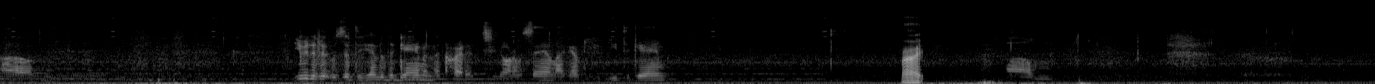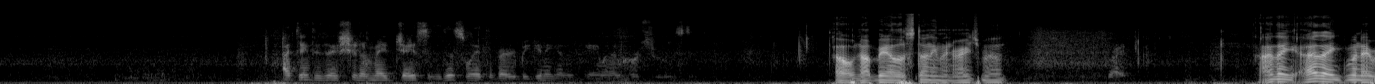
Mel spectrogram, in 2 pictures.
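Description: A man talks casually into a headset microphone, heard close up.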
